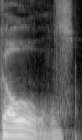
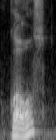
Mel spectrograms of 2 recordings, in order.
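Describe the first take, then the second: First: The g sound at the start is strong. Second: The g sound at the start is light. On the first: The speaker calls it right. "we want to put more of a g" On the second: The speaker calls it wrong. "your this sound is a little bit too light"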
